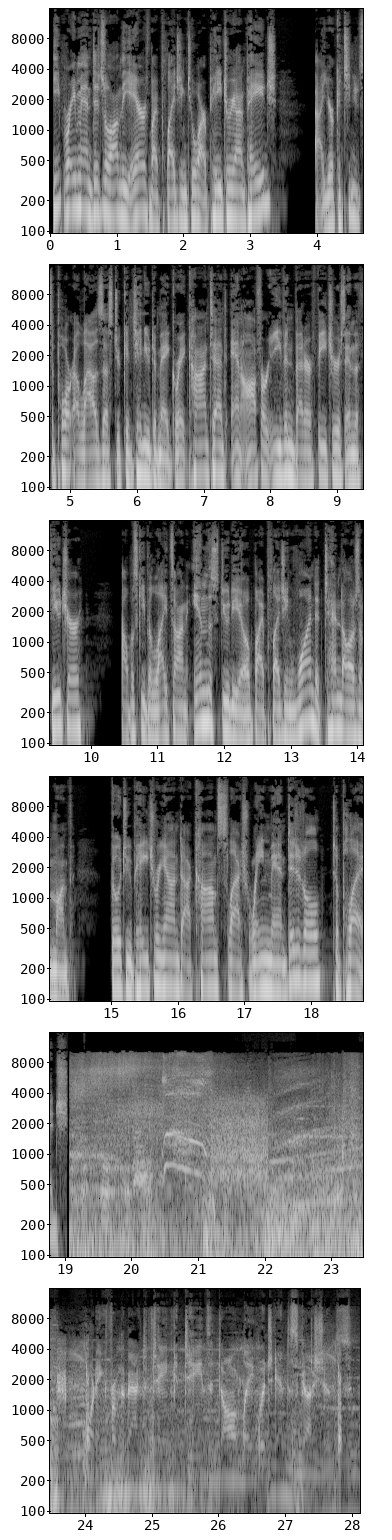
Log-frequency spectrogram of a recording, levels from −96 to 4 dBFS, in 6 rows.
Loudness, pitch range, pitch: -22 LUFS, 110-135 Hz, 125 Hz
